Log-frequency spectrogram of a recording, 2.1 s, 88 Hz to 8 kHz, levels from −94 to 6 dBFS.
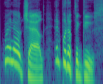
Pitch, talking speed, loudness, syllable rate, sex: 185 Hz, 230 wpm, -17 LUFS, 5.2 syllables/s, male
